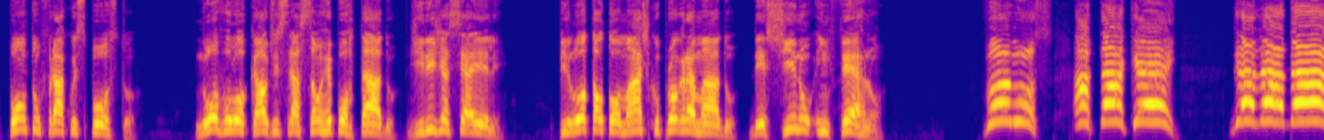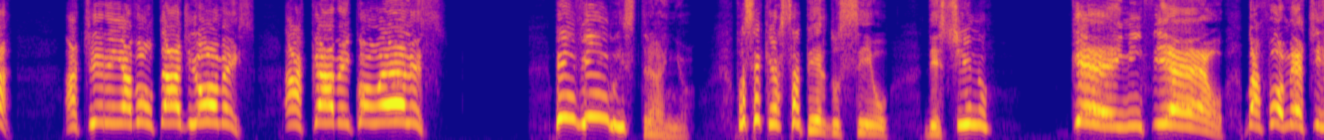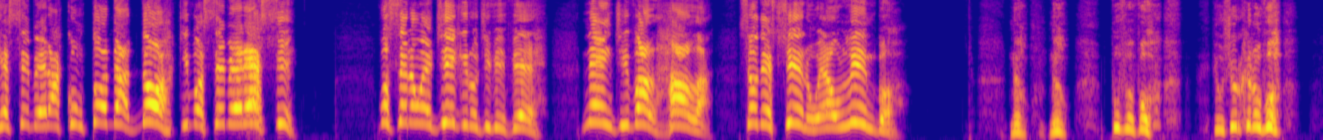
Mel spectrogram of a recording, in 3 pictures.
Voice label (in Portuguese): Dublagem Games Caricato Voz Original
